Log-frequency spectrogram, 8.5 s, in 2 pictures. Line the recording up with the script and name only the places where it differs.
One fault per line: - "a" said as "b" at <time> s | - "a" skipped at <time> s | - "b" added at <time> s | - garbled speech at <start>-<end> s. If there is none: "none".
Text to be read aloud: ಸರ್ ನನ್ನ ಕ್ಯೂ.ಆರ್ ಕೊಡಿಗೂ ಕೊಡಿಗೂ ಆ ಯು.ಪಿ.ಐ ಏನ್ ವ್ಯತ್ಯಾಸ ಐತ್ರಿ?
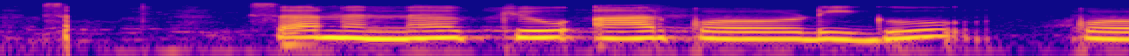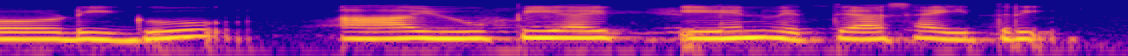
none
